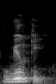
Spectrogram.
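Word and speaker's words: beauty: जैसे ब्यूटी बी इ ए यू टी वाई। ब्यूटी में इ ए यू का उच्चारण हो रहा है उ।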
